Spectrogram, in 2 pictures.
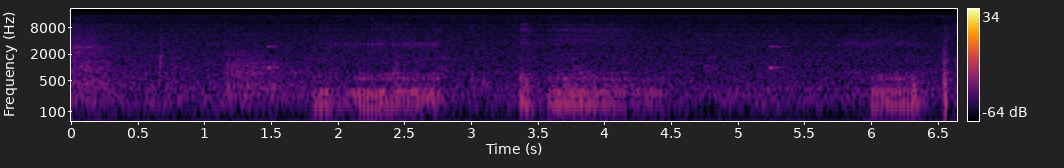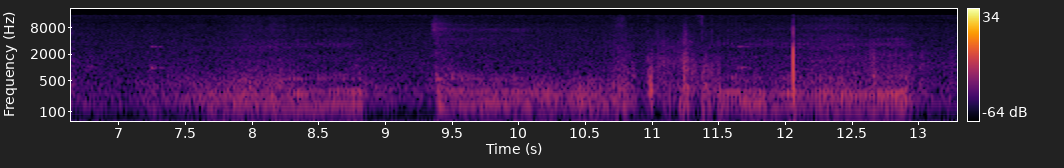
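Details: Sleeping Boxer dog snoring softly. Quiet, hoarse breaths rise and fall in uneven bursts, with scattered clicks and a sharp tap near the end, indoors.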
